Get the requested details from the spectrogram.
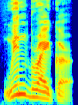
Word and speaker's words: windbreaker: そして windbreaker。日本語ではウィンドブレーカーですが、英語ではウィンブレーカー。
